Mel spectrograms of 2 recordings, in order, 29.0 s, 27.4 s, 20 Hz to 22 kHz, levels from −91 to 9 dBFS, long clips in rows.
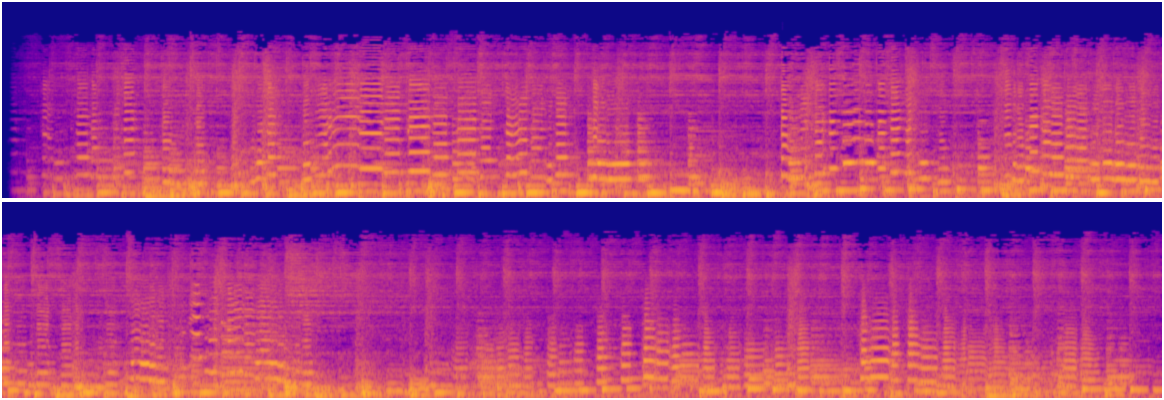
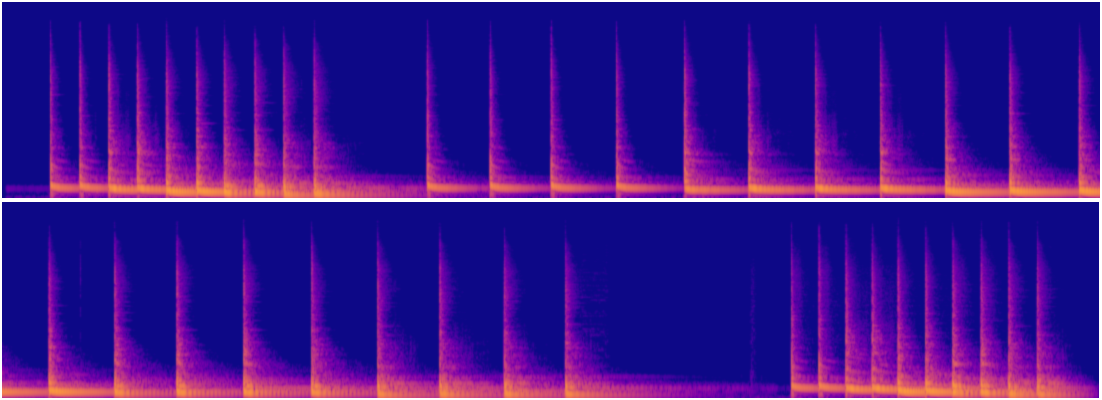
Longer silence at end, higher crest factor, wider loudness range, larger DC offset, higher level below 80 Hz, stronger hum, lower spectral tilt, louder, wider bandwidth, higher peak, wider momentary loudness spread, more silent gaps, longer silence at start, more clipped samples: second, 0 s vs 0.2 s; second, 14 dB vs 22 dB; second, 4 LU vs 9 LU; neither; first, -24 dBFS vs -38 dBFS; neither; second, -5 dB/octave vs -8 dB/octave; first, -15 LUFS vs -26 LUFS; first, 12.5 kHz vs 10 kHz; about the same, -2 dBFS vs -4 dBFS; second, 6 LU vs 17 LU; neither; second, 0.3 s vs 0.6 s; neither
